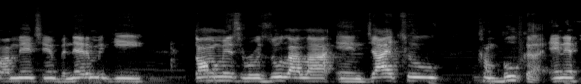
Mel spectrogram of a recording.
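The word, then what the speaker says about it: Rasulala: Razulala. Razulala.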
